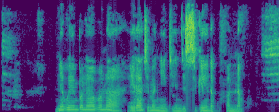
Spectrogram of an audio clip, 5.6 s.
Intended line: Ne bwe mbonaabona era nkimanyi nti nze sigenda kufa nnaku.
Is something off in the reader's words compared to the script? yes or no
no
